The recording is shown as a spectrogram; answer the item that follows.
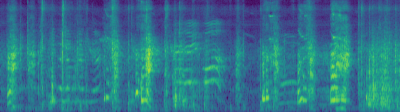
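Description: A dog jumping and snapping at a ball hung on a cord, with scattered knocks and clicks from its leaps and the swinging ball, and short whines or yips in between.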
